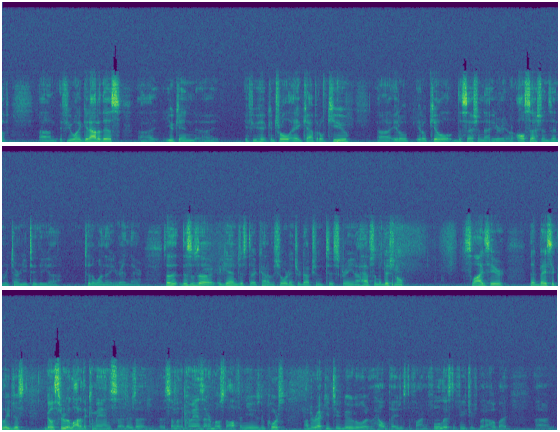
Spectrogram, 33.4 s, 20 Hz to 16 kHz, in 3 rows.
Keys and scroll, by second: 6.5 shift+q.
